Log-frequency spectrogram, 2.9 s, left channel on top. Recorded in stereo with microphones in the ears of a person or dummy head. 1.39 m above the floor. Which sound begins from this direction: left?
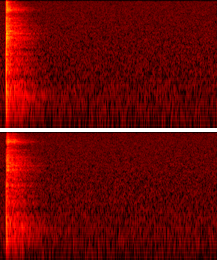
Breaking glass, at 0.1 s.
